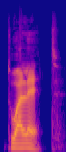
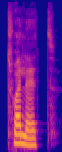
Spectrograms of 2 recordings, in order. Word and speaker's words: toilettes: There's an S at the end of the word for bathrooms, even though you don't pronounce it. Toilette. Toilette.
